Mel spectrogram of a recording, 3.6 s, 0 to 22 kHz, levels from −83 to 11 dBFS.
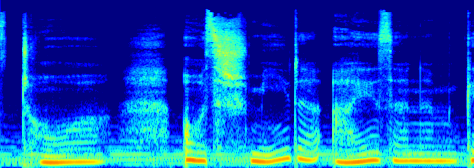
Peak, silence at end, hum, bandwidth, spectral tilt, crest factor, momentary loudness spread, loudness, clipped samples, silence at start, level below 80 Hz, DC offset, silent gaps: -6 dBFS; 0 s; none; 17 kHz; -5.5 dB/octave; 12 dB; 11 LU; -19 LUFS; under 0.1%; 0 s; -52 dBFS; under 0.1%; none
